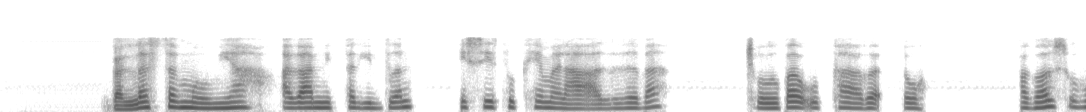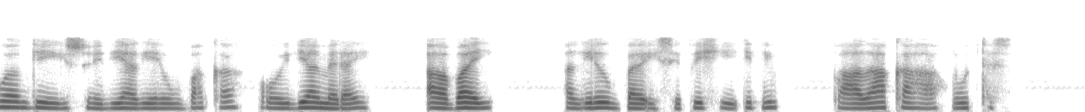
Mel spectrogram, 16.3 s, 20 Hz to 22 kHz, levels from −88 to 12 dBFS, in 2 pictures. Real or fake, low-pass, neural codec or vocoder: fake; 5.4 kHz; codec, 16 kHz in and 24 kHz out, 0.6 kbps, FocalCodec, streaming, 2048 codes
